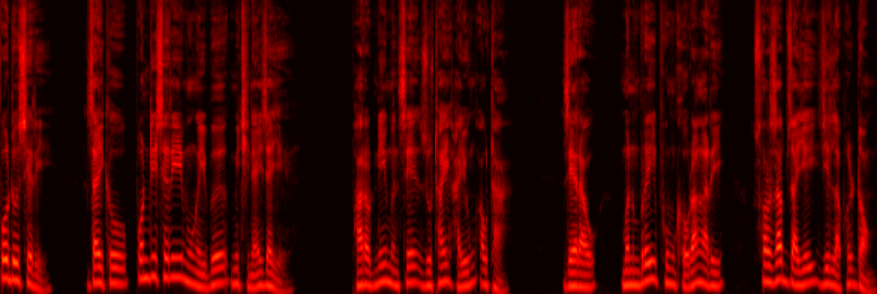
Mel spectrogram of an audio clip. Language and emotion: Bodo, neutral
